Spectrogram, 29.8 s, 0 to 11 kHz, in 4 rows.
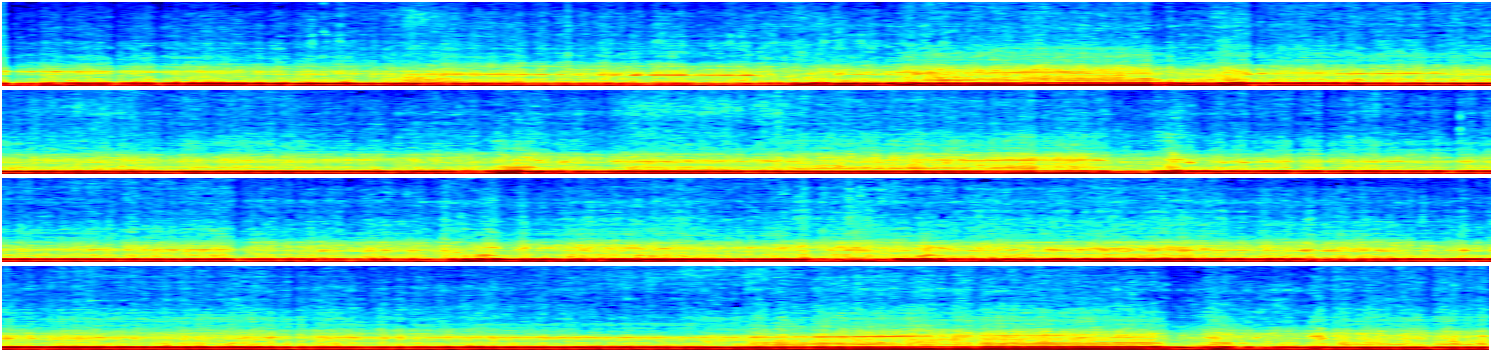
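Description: Braaap Moto4 motorcycle engine under way, its pitch climbing and then dipping sharply about eight times as the revs rise and fall between steady stretches.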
